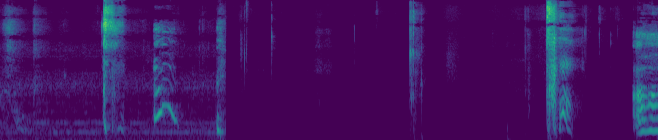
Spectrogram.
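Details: Sneezing in a newborn baby: several small, sharp sneeze bursts with quiet gaps and faint room noise between them, with crying before and after.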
